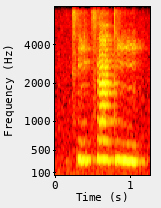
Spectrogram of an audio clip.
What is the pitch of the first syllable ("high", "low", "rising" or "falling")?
low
